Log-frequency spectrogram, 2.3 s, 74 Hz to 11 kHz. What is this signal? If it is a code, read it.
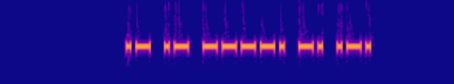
Morse code, heard as a keyed tone, about 47 wpm, 700 Hz. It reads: AA9NR
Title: USA Call Signs - 3x Character Spacing - 50wpm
